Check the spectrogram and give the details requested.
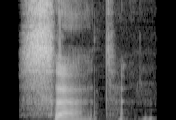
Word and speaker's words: certain: E and R in the stressed syllable and we get the sound certain.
